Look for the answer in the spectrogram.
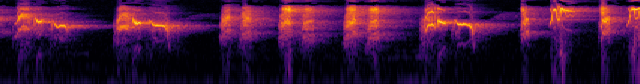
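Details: Master-recording song of a long-tailed shrike for training caged birds: a series of bright, descending slurred whistles and buzzy bursts, each phrase about half a second long, repeated with short gaps.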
